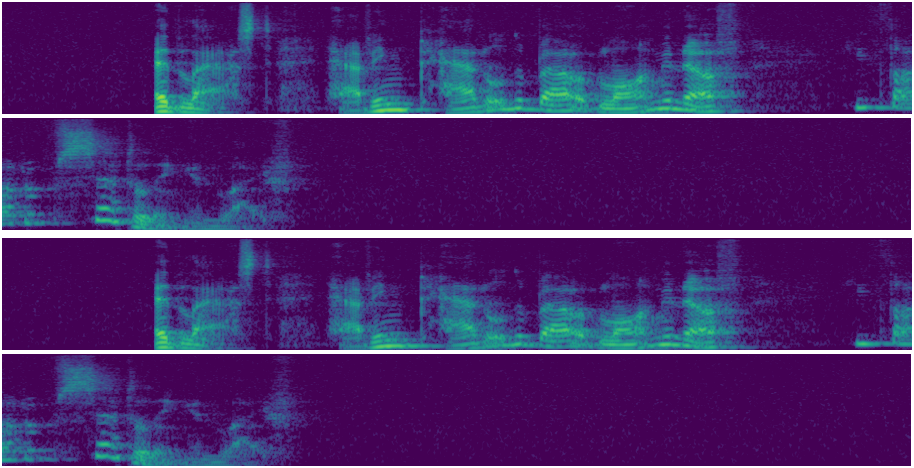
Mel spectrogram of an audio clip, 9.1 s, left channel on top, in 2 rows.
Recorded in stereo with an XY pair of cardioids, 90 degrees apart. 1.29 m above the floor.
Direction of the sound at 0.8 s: 25° left.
